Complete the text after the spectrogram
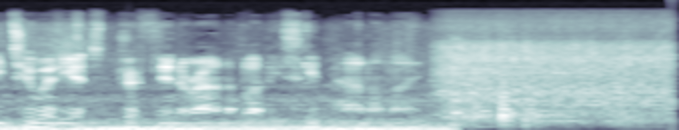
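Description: A car engine hums low inside the cabin.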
